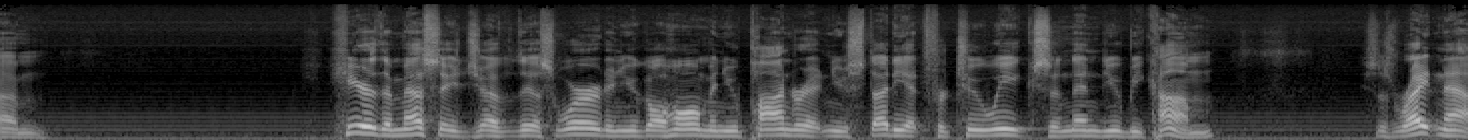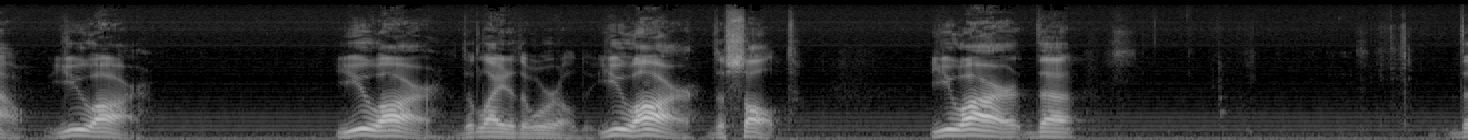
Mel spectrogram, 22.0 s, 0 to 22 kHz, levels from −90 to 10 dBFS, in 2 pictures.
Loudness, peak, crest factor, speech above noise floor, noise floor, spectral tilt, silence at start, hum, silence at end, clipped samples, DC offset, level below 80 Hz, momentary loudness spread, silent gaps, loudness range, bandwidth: -25 LUFS; -4 dBFS; 22 dB; 30 dB; -54 dBFS; -4 dB/octave; 0 s; none; 0 s; under 0.1%; under 0.1%; -54 dBFS; 18 LU; none; 4 LU; 19.5 kHz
